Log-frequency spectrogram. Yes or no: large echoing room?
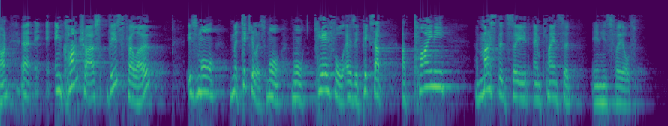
yes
